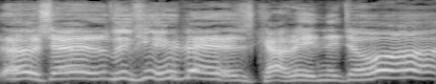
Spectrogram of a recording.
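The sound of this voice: A man puts on a shaky character voice in a Cockney accent, speaking at a fairly slow pace in a raised, projected voice with an extremely high pitch and ordinary pitch variation.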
